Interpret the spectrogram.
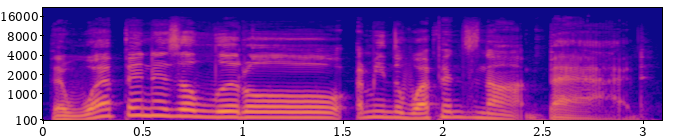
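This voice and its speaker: A man's voice: high-pitched, wildly swooping pitch, normal speed, darkish tone, no echo, faint music behind. A man giving casual, off-the-cuff reaction commentary, informal and opinionated as he thinks aloud. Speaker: YouTube reaction host.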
